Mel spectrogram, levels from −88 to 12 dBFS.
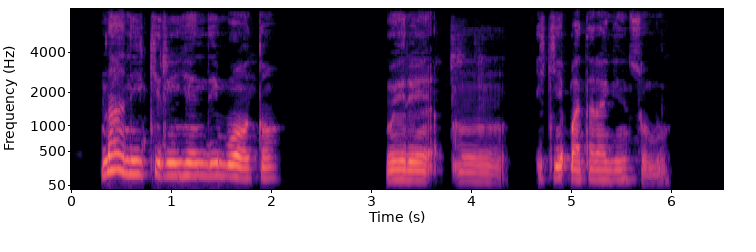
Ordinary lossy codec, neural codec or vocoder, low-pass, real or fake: none; codec, 16 kHz, 16 kbps, FreqCodec, larger model; none; fake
